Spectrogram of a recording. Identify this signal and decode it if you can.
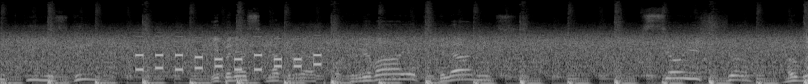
DTMF, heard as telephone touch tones, dialled by machine, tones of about 80 ms, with radio hiss and a squelch burst at the end. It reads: 363571377#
